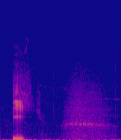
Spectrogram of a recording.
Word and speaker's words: y: to know that word it's spelt Y and it means and and it's pronounced e remember when we said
